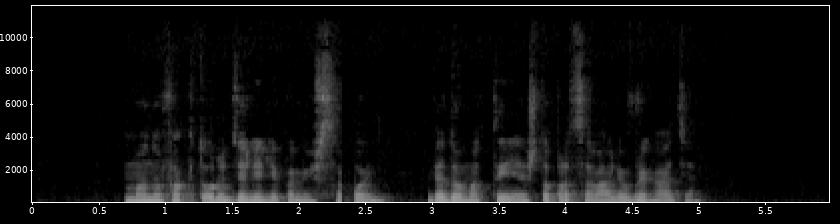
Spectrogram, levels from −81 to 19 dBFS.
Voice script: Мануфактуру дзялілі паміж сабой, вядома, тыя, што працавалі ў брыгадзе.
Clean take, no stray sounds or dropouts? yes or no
no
